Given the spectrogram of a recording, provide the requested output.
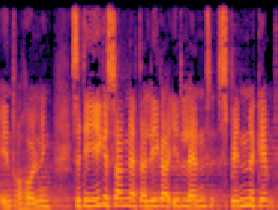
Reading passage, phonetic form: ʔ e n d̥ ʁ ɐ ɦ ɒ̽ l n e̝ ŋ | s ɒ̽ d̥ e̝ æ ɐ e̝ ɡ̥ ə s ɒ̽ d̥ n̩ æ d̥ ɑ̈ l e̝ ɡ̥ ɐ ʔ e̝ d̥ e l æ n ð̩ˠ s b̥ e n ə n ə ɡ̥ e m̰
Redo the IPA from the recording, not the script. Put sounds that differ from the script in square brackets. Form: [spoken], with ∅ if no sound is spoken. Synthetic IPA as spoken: ʔ e n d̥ ʁ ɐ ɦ ɒ̽ l n e̝ ŋ | s ɒ̽ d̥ e̝ æ ɐ e̝ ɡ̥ ə s ɒ̽ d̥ n̩ æ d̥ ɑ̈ l e̝ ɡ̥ ɐ ʔ e̝ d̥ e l æ n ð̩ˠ s b̥ e n ə n ə ɡ̥ e m̰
